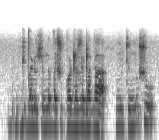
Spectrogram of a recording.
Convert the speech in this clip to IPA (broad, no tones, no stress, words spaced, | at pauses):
bəbuɡid̪ɐ ɳʊçə˞nə d̪aɕuɡɔ ɖɐɮɐɖaɡa | ɲucʊɲu ɕu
